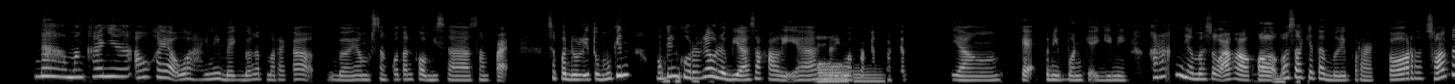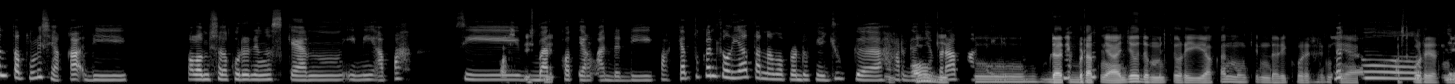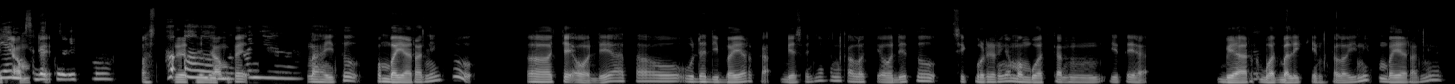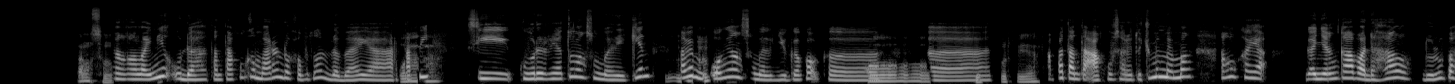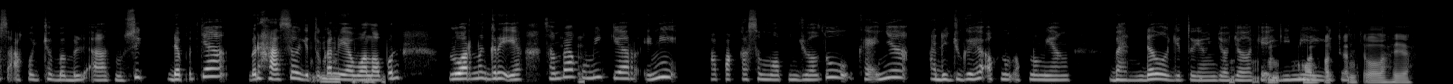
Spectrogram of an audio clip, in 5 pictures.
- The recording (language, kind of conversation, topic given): Indonesian, podcast, Apa pengalaman belanja daringmu yang paling berkesan?
- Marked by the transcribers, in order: in English: "nge-scan"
